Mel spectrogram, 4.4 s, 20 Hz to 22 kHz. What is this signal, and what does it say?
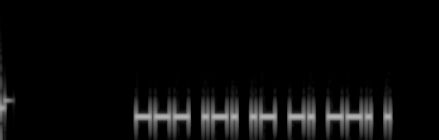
Morse code, heard as a keyed tone, about 25 wpm, 700 Hz. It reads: ORANGE
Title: Six Letter Words - 25wpm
